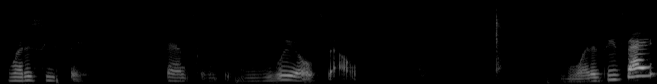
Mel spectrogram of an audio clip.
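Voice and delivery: fast soft whisper; hushed suspense. A narrator's reading. Narrator hushing listeners before the reveal.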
